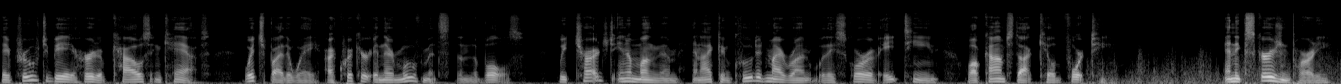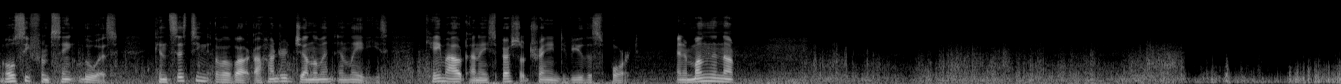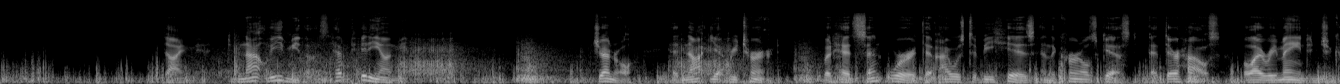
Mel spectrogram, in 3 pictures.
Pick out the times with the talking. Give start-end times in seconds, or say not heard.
0.0-11.2, 12.2-20.8, 28.4-30.9, 32.7-40.1.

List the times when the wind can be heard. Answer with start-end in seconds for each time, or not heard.
10.8-40.1.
